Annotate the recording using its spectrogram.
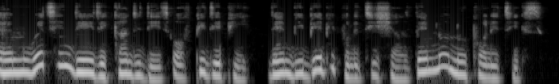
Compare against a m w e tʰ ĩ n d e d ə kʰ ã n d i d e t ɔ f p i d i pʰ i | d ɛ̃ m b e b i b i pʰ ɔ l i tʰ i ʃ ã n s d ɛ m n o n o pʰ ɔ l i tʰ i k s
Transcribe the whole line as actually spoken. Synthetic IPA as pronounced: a m w e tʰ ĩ n d e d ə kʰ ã n d i d e t ɔ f p i d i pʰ i | d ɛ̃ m b i b e b i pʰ ɔ l i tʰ i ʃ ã n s d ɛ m n o n o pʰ ɔ l i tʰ i k s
